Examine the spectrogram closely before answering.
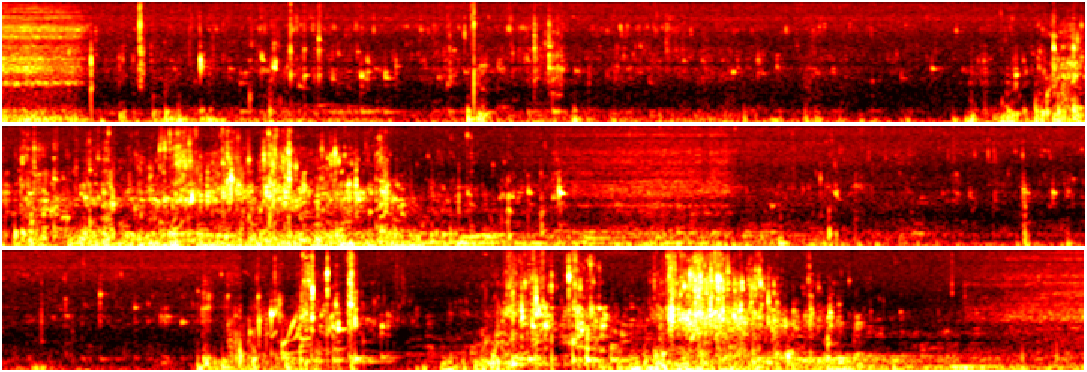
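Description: A scuba diver's exhaled breath bubbling out of the regulator, heard underwater: two bursts of bubbles, one about five seconds in and another near twelve seconds, each lasting about three seconds, over a low steady rumble.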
